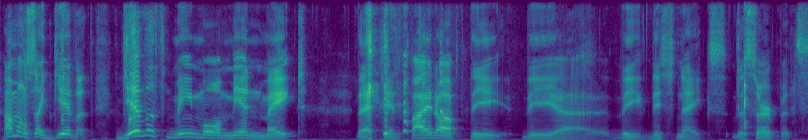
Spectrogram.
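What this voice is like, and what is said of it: Bad put-on Australian accent. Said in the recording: “That's the worst Australian accent ever.”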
